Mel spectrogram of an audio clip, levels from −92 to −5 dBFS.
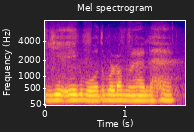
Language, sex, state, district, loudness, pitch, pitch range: Hindi, male, Uttar Pradesh, Shamli, -14 LUFS, 140 Hz, 135-145 Hz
